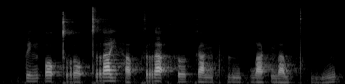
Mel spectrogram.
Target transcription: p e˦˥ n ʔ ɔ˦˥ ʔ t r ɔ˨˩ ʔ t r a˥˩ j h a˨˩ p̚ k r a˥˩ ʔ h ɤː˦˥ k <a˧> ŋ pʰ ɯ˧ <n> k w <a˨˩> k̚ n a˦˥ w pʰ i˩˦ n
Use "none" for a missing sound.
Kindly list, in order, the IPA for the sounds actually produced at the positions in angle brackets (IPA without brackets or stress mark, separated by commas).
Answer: a˧, ŋ, a˦˥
